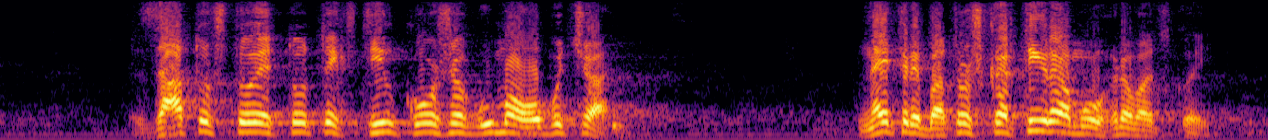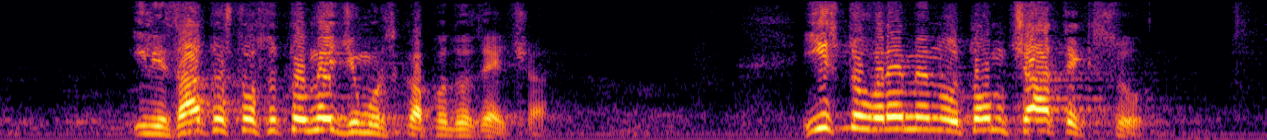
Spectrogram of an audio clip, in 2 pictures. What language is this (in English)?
Croatian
